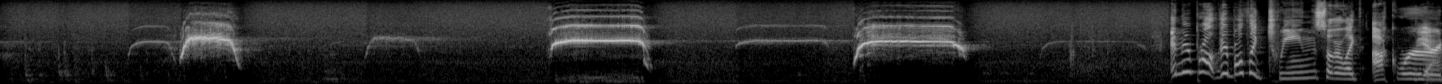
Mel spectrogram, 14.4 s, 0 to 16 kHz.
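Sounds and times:
two young girls screaming: 0:01.3 - 0:02.5, 0:05.5 - 0:06.6, 0:07.3 - 0:10.5
speech: 0:12.6 - 0:14.4.

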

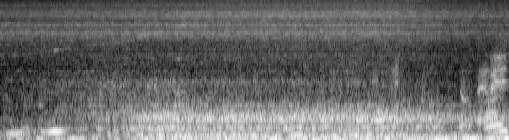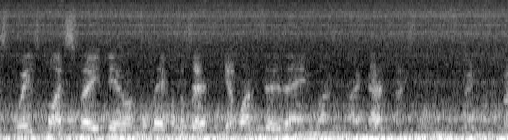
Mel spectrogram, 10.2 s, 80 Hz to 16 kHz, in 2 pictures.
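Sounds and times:
car engine powering up in first gear: 0:00.0 - 0:10.1
speech: 0:00.3 - 0:01.4, 0:05.0 - 0:09.1.

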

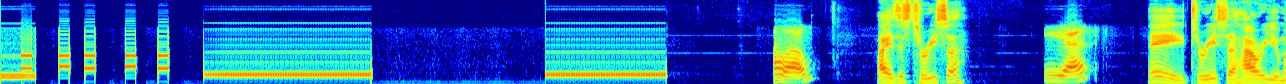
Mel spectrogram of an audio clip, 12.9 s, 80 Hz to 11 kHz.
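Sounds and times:
faint low hum: 0:00.0 - 0:12.8
phone ringback tones: 0:02.0 - 0:03.7, 0:05.4 - 0:06.7
speech: 0:08.8 - 0:09.7, 0:10.4 - 0:12.8.

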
